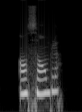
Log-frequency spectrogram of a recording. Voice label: "ensemble", French; adverbs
